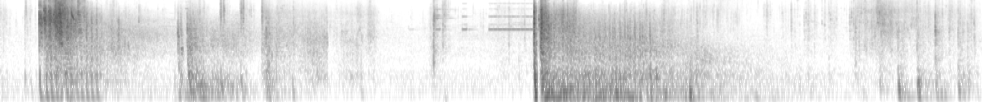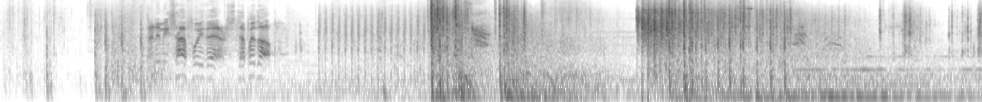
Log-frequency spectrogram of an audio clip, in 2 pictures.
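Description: Gunshots fire in bursts with loud echoing cracks.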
